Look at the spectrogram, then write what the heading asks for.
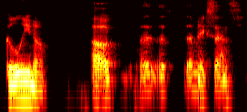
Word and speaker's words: Gulino: Galino. Oh, that makes sense. Proper East Coast Italian, you know. Galino, dude.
